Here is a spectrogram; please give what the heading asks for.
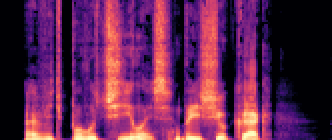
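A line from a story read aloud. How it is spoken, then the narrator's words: Admiring sigh. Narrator (Russian): Она восхищенно вздохнула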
